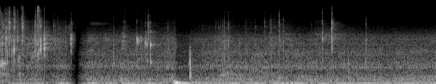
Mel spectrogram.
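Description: Plastic candy wrapper crinkling as it is torn open, then, after a sudden break, soft crunching and chewing of a hard fruit-flavoured wafer candy, with one dull thump about two seconds in.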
